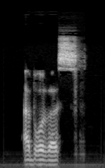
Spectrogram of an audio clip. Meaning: third-person plural imperfect subjunctive of abreuver
- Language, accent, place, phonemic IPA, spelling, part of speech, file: French, France, Lyon, /a.bʁœ.vas/, abreuvassent, verb, LL-Q150 (fra)-abreuvassent.wav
